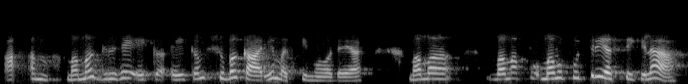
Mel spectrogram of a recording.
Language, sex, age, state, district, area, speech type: Sanskrit, female, 45-60, Maharashtra, Mumbai City, urban, conversation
